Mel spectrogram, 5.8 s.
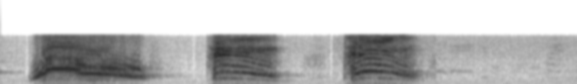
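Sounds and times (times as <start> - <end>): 
person calling pigs: 0.4 - 4.4.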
